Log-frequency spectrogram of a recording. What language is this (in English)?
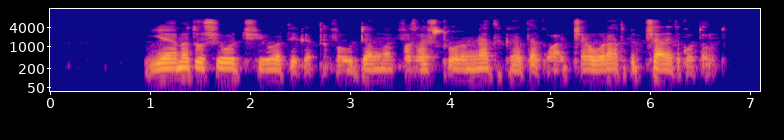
Amharic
